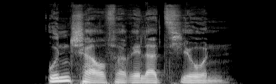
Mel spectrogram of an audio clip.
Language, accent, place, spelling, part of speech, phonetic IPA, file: German, Germany, Berlin, Unschärferelation, noun, [ˈʊnʃɛʁfəʁelaˌt͡si̯oːn], De-Unschärferelation.ogg
- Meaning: uncertainty principle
